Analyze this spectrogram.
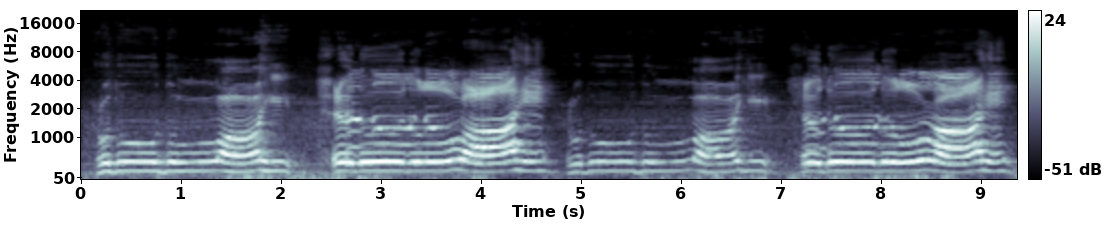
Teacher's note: واو کے اوپر جزم ہے جزم والے حرف کو پیچھے والے حرف سے ملا کر پڑھتے ہیں. واو ساکن سے پہلے پیش ہے اس لیے واو مدہ ہوگا. واو مدہ کو ایک الف کے برابر کھینچ کر پڑھے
